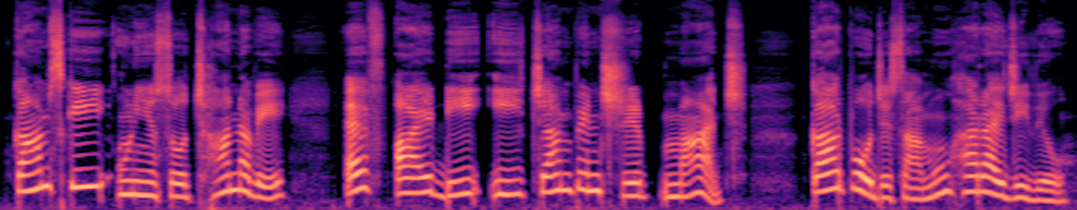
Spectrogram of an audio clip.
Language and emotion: Sindhi, neutral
